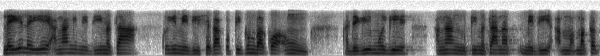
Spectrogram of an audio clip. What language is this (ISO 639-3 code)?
mni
